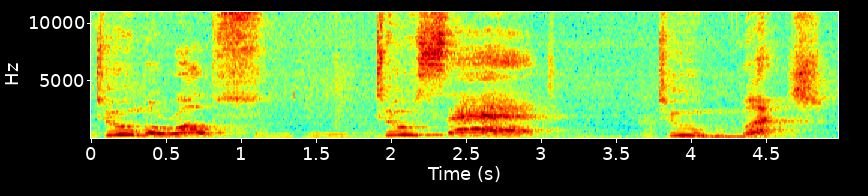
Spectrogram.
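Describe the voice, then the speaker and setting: A woman hosting a theatre evening, speaking formally and deliberately in measured, oratorical phrases. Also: high-pitched, lively intonation, crowd noise. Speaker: host of a readers theatre. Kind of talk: formal stage welcome address. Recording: roomy, distant mic, faint noise.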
